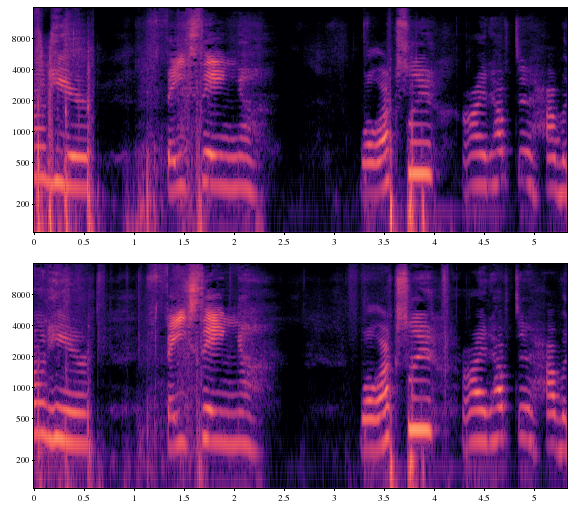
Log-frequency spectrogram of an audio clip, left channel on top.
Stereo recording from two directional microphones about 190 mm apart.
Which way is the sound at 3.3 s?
30° right (ahead or behind).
